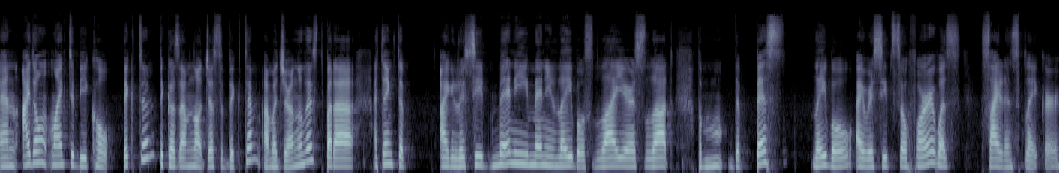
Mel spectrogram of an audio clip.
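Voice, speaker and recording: A woman speaks with a Japanese accent at a moderate pace, her pitch medium with ordinary variation. The sound is dry and close with no echo. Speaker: journalist and author. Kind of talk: public talk interview. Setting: stage with audience.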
